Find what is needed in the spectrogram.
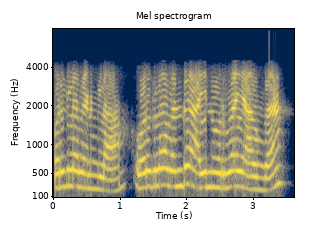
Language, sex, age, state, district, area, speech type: Tamil, female, 60+, Tamil Nadu, Erode, urban, conversation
